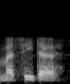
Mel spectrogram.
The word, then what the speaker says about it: masseter: Và trong cái những cái cơ ngậm miệng lại có hai cái cơ quan trọng là cái cơ masseter, tiếng Mỹ thì người ta đọc là masseter,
